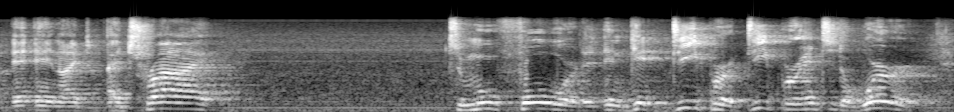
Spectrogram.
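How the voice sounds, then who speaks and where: A man in his thirties with a rather high voice teaches scripture in an unhurried, earnest way. He gestures as he speaks and circles back over his words. The webcam sound is roomy, with a faint hum of ambience behind him. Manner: earnest, animated hand gestures, repeats words. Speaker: Bible study teacher. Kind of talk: casual online Bible teaching. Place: living room at home, indoors. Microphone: webcam at desk distance. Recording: roomy home webcam audio.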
